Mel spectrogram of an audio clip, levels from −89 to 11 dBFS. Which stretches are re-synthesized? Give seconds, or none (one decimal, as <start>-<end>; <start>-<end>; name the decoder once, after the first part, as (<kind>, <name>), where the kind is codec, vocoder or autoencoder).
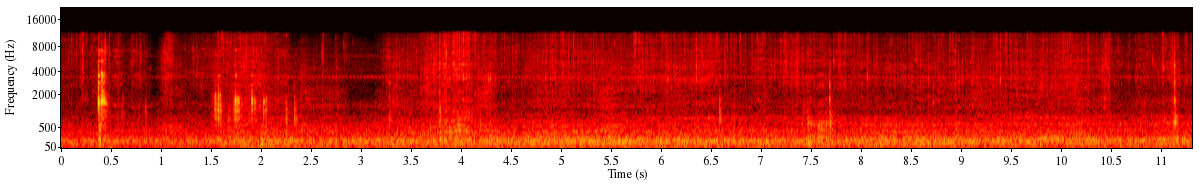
none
